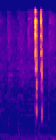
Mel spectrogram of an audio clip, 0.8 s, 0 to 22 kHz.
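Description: Two sharp, bright knocks on the solid matte black body of a Lenovo Legion Pro 5i gaming laptop with an aluminium top cover, each dying out almost instantly with no hollow ring. The build sounds solid, with no hollow spots. Soft background music plays throughout.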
